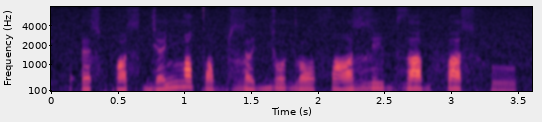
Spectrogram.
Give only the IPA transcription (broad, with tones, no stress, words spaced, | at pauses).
ʔɛ˨ɬqʷɛ˨ɬɟɛ˨˦ɲɯ˦ tˤʌ˨bɮʌ˧ ɟo˦do˧sˤa˧ ɮi˦bza˦bfa˦ɬhu˨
